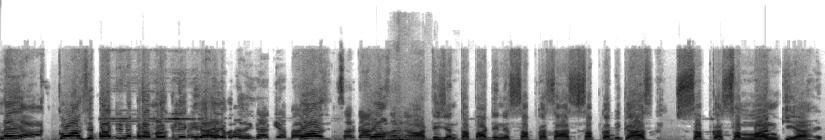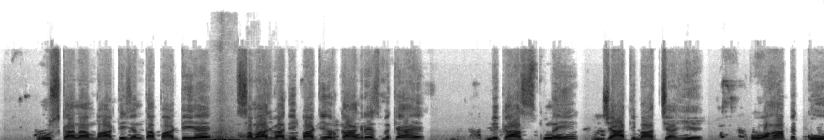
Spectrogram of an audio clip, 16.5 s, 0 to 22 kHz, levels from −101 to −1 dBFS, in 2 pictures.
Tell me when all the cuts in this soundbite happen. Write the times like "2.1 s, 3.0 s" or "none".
4.0 s, 10.5 s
